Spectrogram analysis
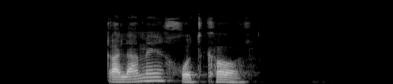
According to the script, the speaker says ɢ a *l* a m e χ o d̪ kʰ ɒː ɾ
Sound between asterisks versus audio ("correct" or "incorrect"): correct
